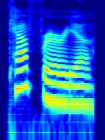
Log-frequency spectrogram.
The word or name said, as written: kaffraria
